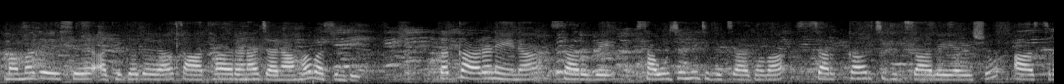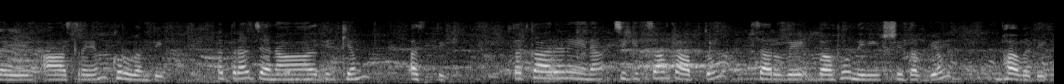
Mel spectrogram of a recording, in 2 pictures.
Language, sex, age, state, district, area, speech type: Sanskrit, female, 18-30, Kerala, Wayanad, rural, spontaneous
